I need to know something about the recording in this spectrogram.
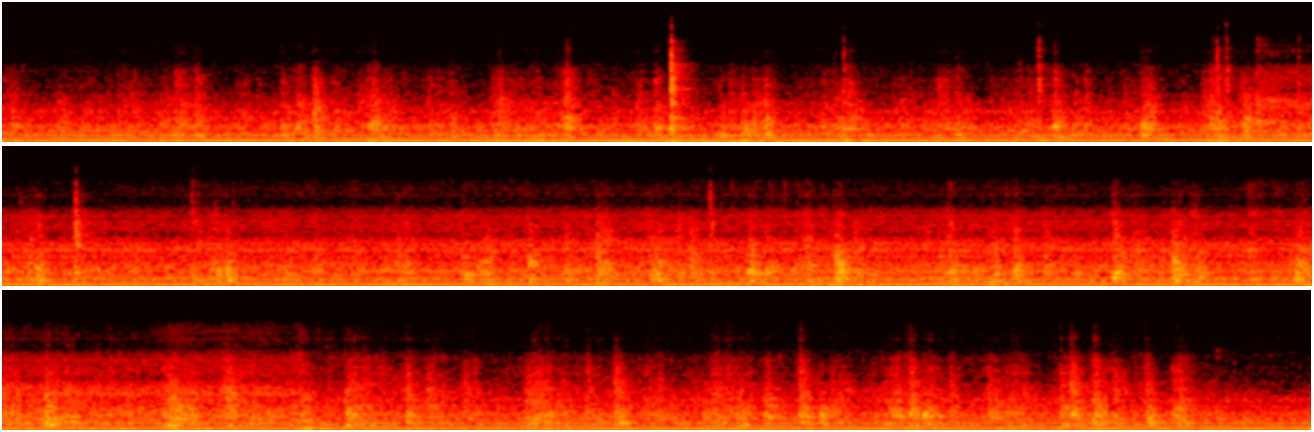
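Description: Water and wet laundry slosh and splash inside a washing machine drum.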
